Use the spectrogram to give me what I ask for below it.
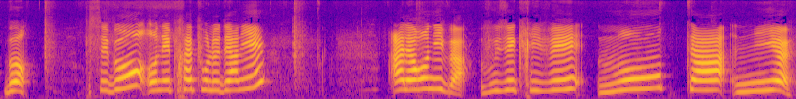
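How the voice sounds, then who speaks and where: A woman teaching a primary school class, correcting a dictation and spelling words out letter by letter with patient pauses. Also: high voice, no room sound. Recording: dull lo-fi sound.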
